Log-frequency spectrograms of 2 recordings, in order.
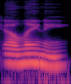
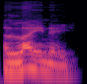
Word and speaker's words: Eleni: way to everyone thanks my name is pronounced like Eleni Eleni slightly smiling face alert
